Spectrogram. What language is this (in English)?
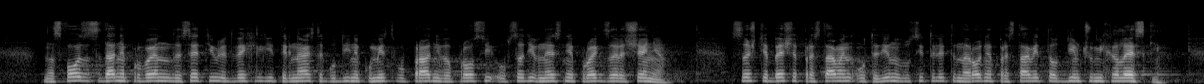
Bulgarian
